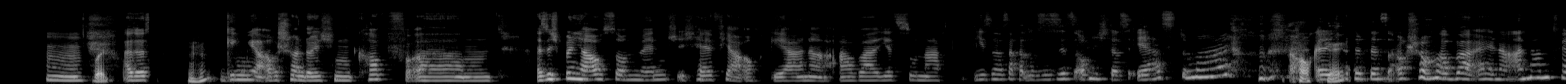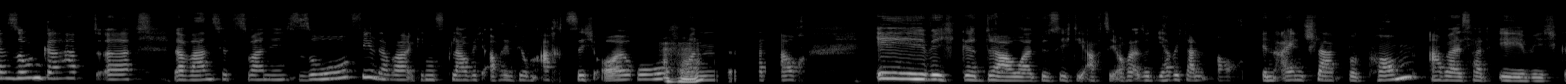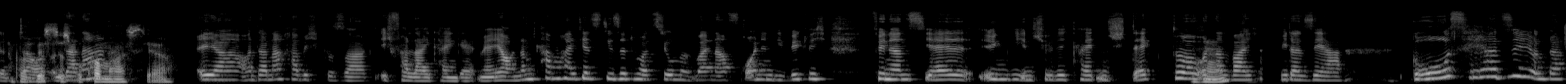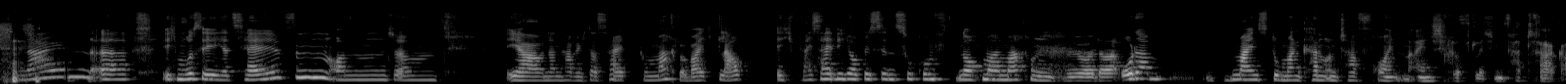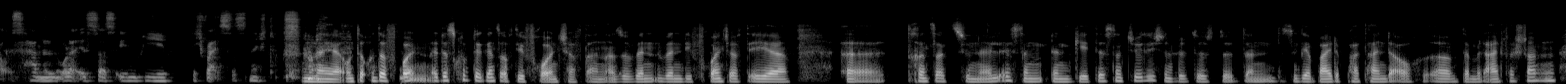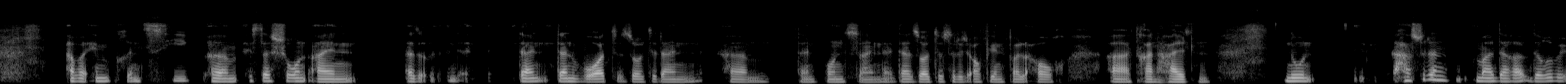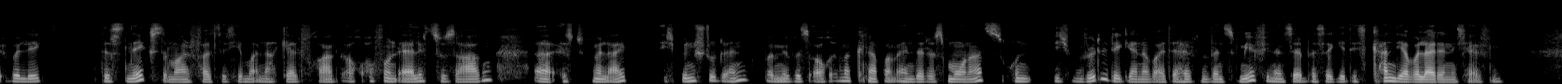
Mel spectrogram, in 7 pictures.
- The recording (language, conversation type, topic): German, advice, Was kann ich tun, wenn ein Freund oder eine Freundin sich Geld leiht und es nicht zurückzahlt?
- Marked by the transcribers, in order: chuckle; drawn out: "so"; drawn out: "ewig"; chuckle; chuckle; other background noise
